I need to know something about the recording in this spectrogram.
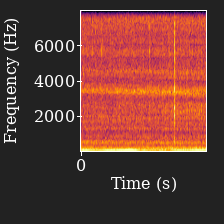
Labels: {"label": "anthrophony, boat engine", "recorder": "HydroMoth"}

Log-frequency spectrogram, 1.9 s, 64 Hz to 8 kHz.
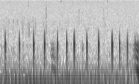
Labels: {"label": "biophony, knock croak", "recorder": "SoundTrap 300"}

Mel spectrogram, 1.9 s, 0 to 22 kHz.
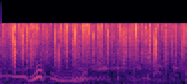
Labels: {"label": "biophony, cascading saw", "recorder": "SoundTrap 600 or HydroMoth"}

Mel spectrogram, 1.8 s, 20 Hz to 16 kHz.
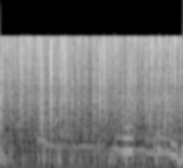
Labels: {"label": "biophony, cascading saw", "recorder": "SoundTrap 600 or HydroMoth"}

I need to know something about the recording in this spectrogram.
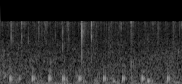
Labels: {"label": "biophony, pulse", "recorder": "SoundTrap 500"}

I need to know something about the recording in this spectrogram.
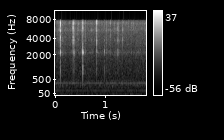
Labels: {"label": "ambient", "recorder": "HydroMoth"}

